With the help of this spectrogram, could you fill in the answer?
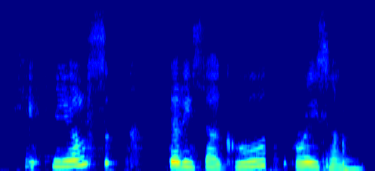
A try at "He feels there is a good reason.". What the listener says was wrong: Okay, much better with reason there. Good. Okay, nice job with the long E. Okay, focus on your R's though.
